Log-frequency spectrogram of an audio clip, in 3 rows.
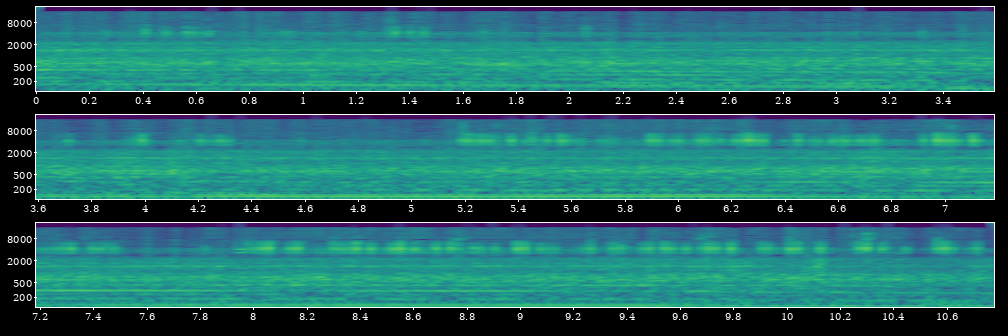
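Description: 1959 Daimler Ferret armoured scout car's Rolls-Royce six-cylinder petrol engine running at low road speed, heard from on board, its note stepping up slightly a couple of seconds in and then holding steady.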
